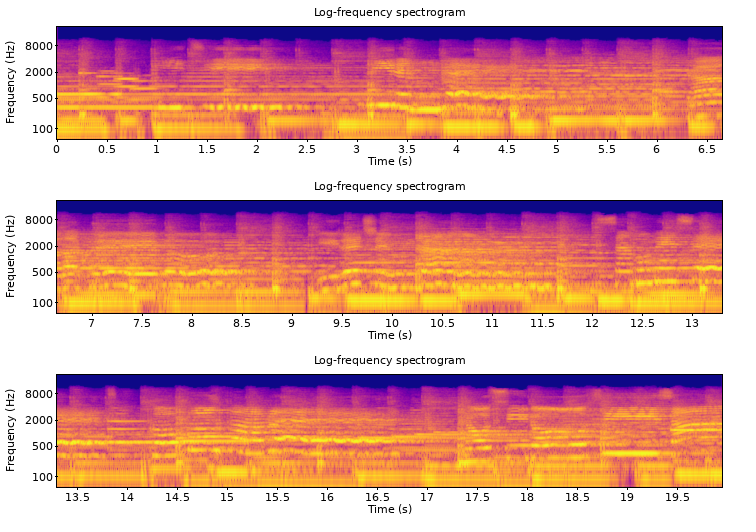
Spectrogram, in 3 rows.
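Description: Macedonian pop song from the 1970s: a female singer holding notes with vibrato over a band with bass and a steady beat.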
